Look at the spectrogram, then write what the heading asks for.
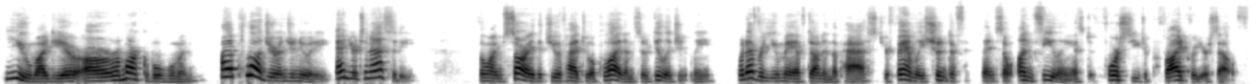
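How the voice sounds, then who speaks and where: A woman voicing a gallant, flattering gentleman spy, speaking in a smooth, courtly and measured way. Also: low-pitched. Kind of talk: audiobook character dialogue.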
